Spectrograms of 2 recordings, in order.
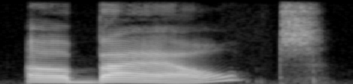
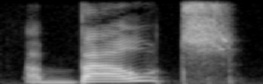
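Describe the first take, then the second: First: Said with an imitated Appalachian vowel. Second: Said with a standard American vowel.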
